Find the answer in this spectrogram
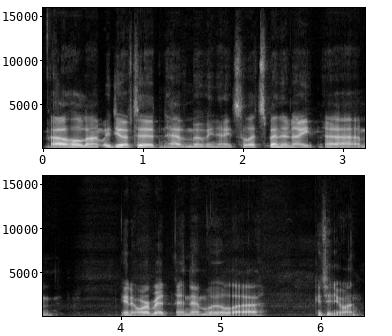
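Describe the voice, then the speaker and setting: A man's voice: low-pitched, flat delivery, brisk, creaky, sharp tone, dry recording, studio quality. A man playing in a casual tabletop role-playing session, joking and chatting with the group. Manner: playful, laughs often. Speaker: player.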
